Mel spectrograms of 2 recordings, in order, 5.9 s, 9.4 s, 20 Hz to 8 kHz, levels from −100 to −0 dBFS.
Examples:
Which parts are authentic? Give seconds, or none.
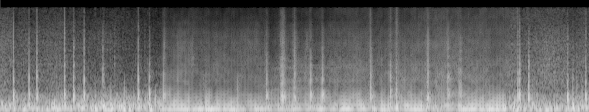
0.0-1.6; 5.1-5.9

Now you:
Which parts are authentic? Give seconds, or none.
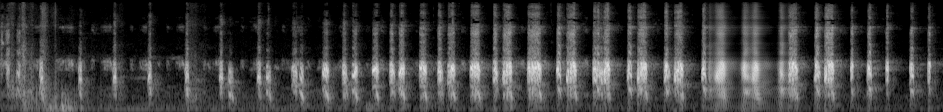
0.0-7.1; 7.9-9.4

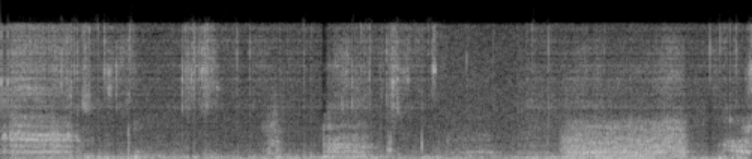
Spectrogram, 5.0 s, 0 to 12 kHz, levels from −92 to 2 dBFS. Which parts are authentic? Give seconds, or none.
2.9-3.5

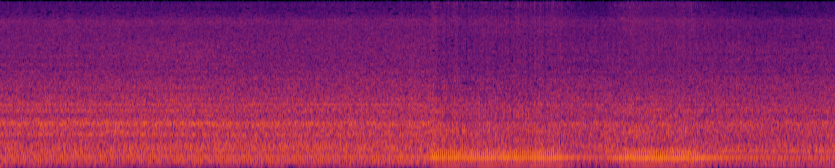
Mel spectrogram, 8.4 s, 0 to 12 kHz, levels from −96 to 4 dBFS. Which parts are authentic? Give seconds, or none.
0.0-6.3; 6.9-8.4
